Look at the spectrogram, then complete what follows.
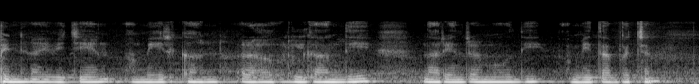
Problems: constant background noise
